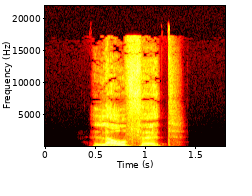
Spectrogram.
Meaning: second-person plural subjunctive I of laufen
- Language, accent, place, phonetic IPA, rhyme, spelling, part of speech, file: German, Germany, Berlin, [ˈlaʊ̯fət], -aʊ̯fət, laufet, verb, De-laufet.ogg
